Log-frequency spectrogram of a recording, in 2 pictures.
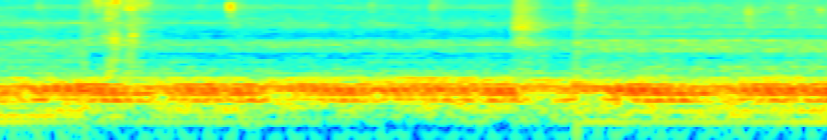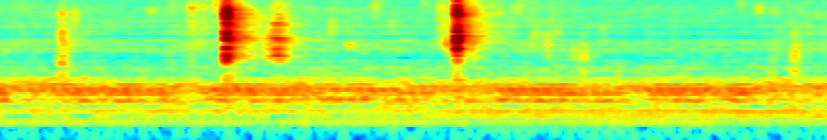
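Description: Pot of vegetable broth simmering, with liquid squishing and dripping over a steady low hum. Two sharp clinks of a metal spoon against the enamelled pot come about five seconds in and a second later.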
